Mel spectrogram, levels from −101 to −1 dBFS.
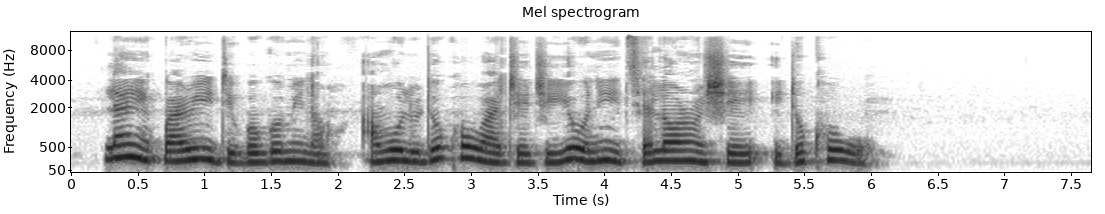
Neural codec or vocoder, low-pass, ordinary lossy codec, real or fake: none; 10.8 kHz; AAC, 48 kbps; real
